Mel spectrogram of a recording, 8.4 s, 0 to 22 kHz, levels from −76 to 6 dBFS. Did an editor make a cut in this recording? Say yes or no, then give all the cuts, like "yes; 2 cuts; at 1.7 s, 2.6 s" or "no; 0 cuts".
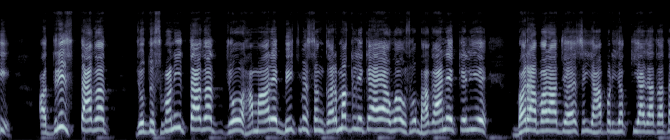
no; 0 cuts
